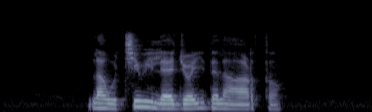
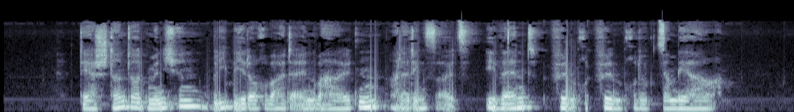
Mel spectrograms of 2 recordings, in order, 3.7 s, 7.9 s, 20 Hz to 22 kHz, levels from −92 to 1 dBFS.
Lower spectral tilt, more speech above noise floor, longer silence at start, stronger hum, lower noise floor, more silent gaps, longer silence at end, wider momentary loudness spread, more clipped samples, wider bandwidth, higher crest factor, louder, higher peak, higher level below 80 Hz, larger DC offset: about the same, -5 dB/octave vs -5 dB/octave; about the same, 45 dB vs 44 dB; about the same, 0.9 s vs 0.8 s; neither; first, -86 dBFS vs -59 dBFS; neither; first, 0.9 s vs 0.75 s; first, 15 LU vs 5 LU; neither; second, 7.6 kHz vs 11.5 kHz; about the same, 20 dB vs 16 dB; second, -40 LUFS vs -16 LUFS; second, -24 dBFS vs 0 dBFS; second, -82 dBFS vs -42 dBFS; neither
